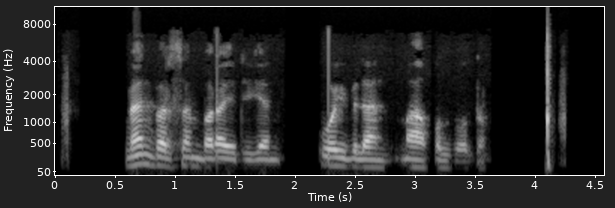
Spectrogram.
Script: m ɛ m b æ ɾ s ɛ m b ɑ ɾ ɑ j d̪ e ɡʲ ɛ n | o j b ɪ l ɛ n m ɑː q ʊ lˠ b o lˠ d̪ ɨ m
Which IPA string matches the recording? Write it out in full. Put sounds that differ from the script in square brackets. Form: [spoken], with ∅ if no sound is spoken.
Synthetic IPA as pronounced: m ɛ [n] b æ ɾ s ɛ m b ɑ ɾ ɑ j d̪ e ɡʲ ɛ n | o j b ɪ l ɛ n m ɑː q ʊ lˠ b o lˠ d̪ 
